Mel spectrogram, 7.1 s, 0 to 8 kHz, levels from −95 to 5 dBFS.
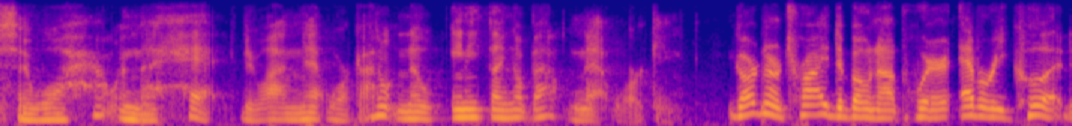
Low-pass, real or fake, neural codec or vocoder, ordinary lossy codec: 7.2 kHz; fake; vocoder, 22.05 kHz, 80 mel bands, WaveNeXt; Opus, 32 kbps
